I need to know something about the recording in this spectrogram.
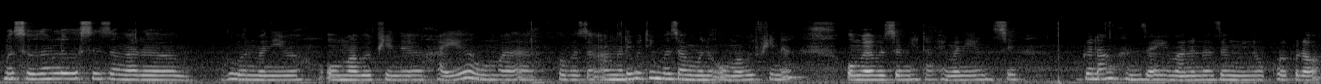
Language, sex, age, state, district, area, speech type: Bodo, female, 30-45, Assam, Kokrajhar, rural, spontaneous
